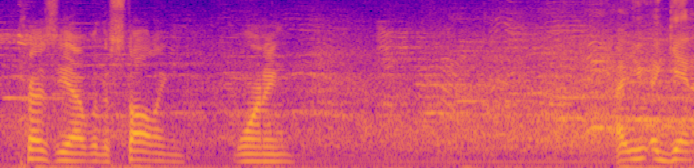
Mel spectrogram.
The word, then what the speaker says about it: Prezzia: Referee hits, how do you pronounce his name? Prezzia. Prezzia with a stalling warning.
